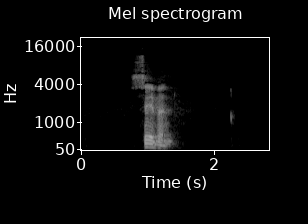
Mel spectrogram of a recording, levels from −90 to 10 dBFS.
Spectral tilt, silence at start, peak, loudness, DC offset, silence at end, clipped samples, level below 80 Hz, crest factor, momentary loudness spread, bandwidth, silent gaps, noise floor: -4.5 dB/octave; 0.75 s; -16 dBFS; -33 LUFS; under 0.1%; 1.45 s; under 0.1%; -84 dBFS; 24 dB; 22 LU; 12 kHz; none; -87 dBFS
